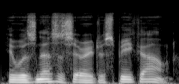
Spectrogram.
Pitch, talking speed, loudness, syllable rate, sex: 105 Hz, 200 wpm, -14 LUFS, 5.6 syllables/s, male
